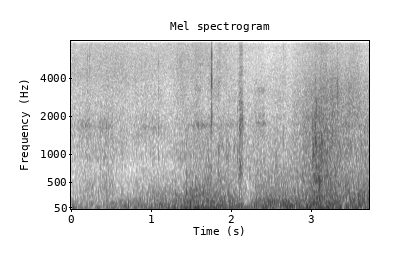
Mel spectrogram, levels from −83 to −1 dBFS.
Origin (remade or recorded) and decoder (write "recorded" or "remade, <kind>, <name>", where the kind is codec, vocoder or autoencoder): recorded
